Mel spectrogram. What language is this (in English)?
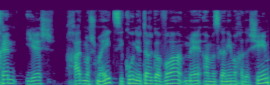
Hebrew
